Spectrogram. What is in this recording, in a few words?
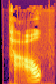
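"tao3", pinyin, south, female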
